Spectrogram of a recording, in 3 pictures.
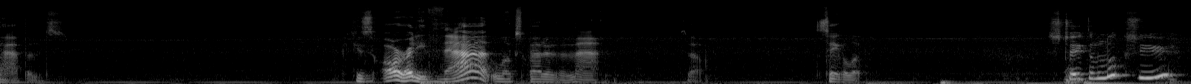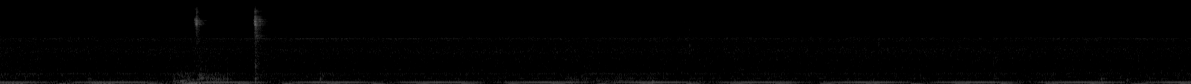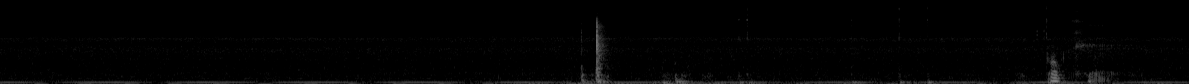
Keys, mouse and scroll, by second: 5.8 click, 31.1 click, 32.3 click, 33.0-34.2 drag.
